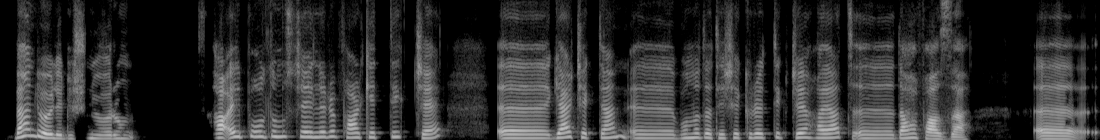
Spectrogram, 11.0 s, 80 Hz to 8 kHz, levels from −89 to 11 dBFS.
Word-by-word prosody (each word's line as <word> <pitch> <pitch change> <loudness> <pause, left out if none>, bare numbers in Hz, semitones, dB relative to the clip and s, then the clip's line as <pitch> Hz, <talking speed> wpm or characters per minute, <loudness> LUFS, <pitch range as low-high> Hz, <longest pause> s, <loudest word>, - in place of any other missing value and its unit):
Ben 335 +7 +5
de - - +3
öyle 215 -6 +5
düşünüyorum. 190 0 -5 0.8
Sahip 260 +6 +5
olduğumuz 295 0 -2
şeyleri 280 +1 0
fark 250 0 0
ettikçe, 260 -2 -3 0.6
eee, 210 0 +3
gerçekten, 245 +3 +1
eee, 210 -2 -4
buna 230 +3 -3
da 235 - +1
teşekkür 225 +1 -5
ettikçe 235 +1 -1
hayat, 235 +1 +1
eee, 200 0 -3
daha 215 +3 +3
fazla, 165 - +3 0.7
eee, 165 -2 +1
235 Hz, 115 wpm, -24 LUFS, 205-260 Hz, 0.8 s, Ben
